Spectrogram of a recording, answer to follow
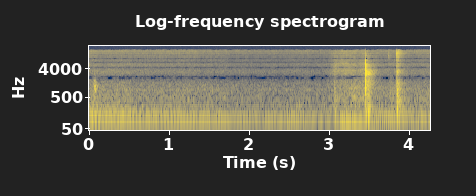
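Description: Mostly quiet room tone; near the end a brief soft rush of noise, then two sharp clicks a fraction of a second apart.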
